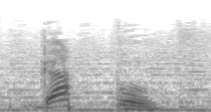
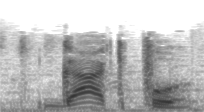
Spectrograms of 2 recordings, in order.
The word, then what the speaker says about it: Gakpo: Gapo. É isso? A pronúncia? A pronúncia? Gakpo.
